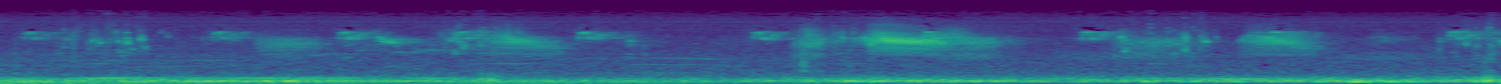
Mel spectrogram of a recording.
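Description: European robin bathing in a shallow dish of water, splashing in short flurries, with high bird chirps repeating throughout. A low steady hum fades out about three seconds in.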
